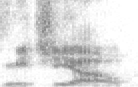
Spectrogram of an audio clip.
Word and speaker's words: Michio: oh and and I it's Michio so HIO and then Kaku with no with only one you at the head but yeah anyway whatever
